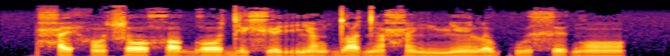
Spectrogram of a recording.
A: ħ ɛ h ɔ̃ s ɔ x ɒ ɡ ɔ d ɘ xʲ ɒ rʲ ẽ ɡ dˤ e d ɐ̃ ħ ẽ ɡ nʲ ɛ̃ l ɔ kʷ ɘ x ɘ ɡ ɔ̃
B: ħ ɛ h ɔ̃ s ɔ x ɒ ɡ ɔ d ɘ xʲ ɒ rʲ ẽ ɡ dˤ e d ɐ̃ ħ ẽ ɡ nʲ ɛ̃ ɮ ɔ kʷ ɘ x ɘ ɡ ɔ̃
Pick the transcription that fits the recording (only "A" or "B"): A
